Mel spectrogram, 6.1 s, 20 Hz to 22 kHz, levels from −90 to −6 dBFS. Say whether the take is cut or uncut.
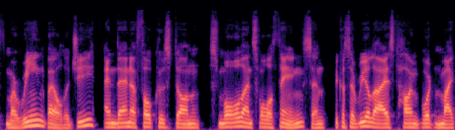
uncut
